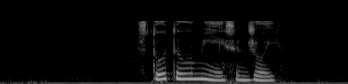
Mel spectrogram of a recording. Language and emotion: Russian, neutral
